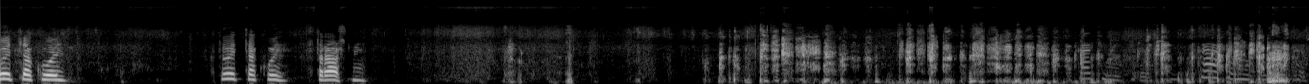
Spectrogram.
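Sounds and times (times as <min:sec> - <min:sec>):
dog snuffling in grass: 0:04.0 - 0:13.0
dog panting rapidly: 0:07.2 - 0:13.0.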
